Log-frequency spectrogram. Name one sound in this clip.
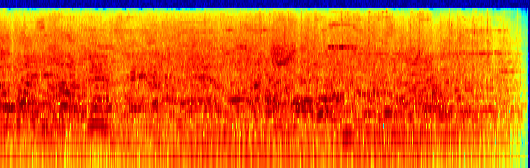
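A large crowd of young people chants and shouts outdoors.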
